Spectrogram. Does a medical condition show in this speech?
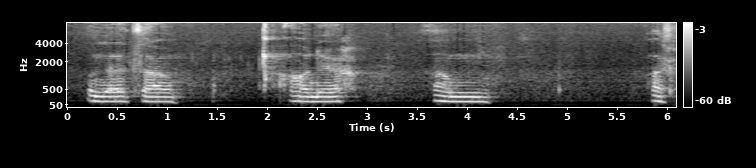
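Yes: ALS; reduced air makes talking effortful.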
